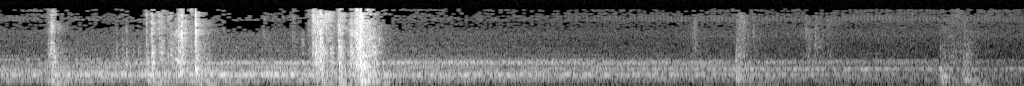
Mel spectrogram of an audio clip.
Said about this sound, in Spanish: Ella se acerca a una puerta. Agarra el picaporte y lo gira.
